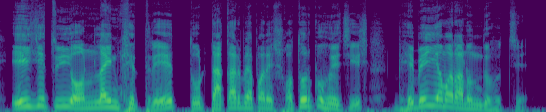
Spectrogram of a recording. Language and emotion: Bengali, happy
